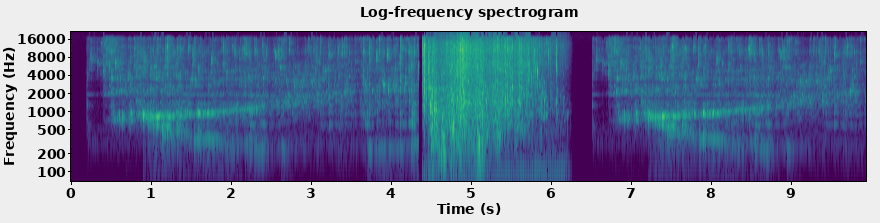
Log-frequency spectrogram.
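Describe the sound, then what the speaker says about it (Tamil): Water being drawn from a village well, with a loud broadband rush of pouring and splashing for about two seconds mid-clip, set between quieter stretches of water and ambient noise. "வேகமாக தண்ணி இறைச்சிட்டு வந்துடுவோம் கிணத்துல"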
